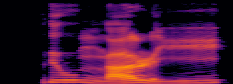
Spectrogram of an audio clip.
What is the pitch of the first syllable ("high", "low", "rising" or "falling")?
high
